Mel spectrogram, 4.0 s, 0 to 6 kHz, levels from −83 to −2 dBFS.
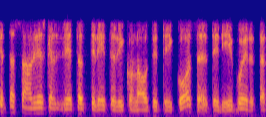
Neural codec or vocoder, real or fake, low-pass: codec, 16 kHz, 0.4 kbps, LongCat-Audio-Codec; fake; 5.4 kHz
